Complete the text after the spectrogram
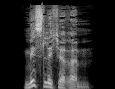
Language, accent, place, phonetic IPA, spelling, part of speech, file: German, Germany, Berlin, [ˈmɪslɪçəʁəm], misslicherem, adjective, De-misslicherem.ogg
- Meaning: strong dative masculine/neuter singular comparative degree of misslich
